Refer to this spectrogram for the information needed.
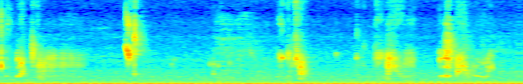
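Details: A budgerigar chatters cheerfully in the morning with scattered squeaky chirps and short warbles over a steady low hum.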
